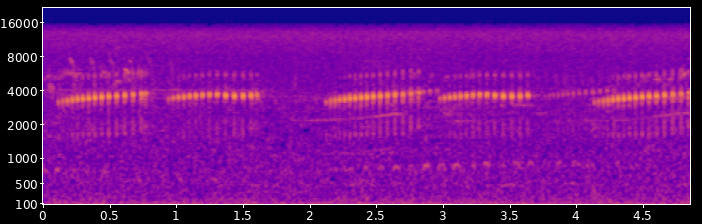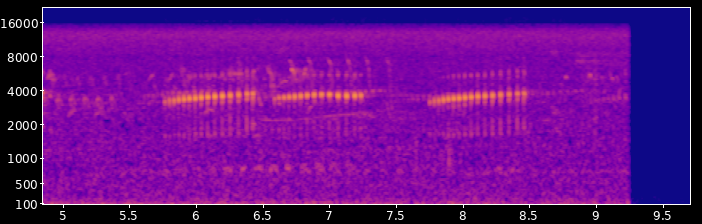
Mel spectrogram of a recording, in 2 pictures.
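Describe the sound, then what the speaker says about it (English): Boreal chorus frogs call from a marsh in a steady series of rising, trilled creaks, repeated in regular bursts at moderate distance over a faint background hiss. "So this is some boreal chorus frogs, and this is call code 1."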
